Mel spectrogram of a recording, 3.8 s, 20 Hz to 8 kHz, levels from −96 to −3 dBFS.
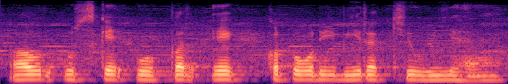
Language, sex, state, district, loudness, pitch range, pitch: Hindi, male, Uttar Pradesh, Saharanpur, -20 LUFS, 120-125 Hz, 125 Hz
